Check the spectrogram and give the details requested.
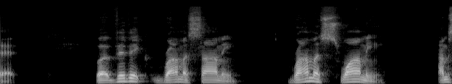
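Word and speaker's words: Ramaswamy: learned how to say it but Vivek ramasami Rama Swami I'm saying his last name right but the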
